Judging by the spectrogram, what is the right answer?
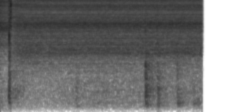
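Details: Cycling of a pneumatic-only ventilator concept prototype, powered solely by compressed air with no electronics and built from off-the-shelf parts: steady hiss of compressed air with faint mechanical clicks.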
